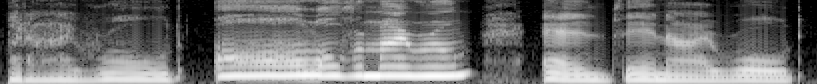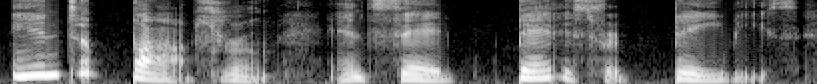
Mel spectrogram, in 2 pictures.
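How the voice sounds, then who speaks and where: Expressive woman reading a kids' book. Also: mid-range voice, takes it slowly, no room sound, studio quality. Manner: expressive, animated, breathy whispered narration. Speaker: children's storytime host. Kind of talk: reading a picture book aloud to kids.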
